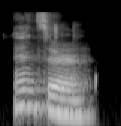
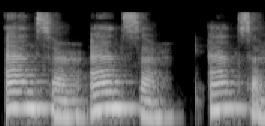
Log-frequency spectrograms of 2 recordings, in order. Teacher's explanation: We need to take the W out. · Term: Silent W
